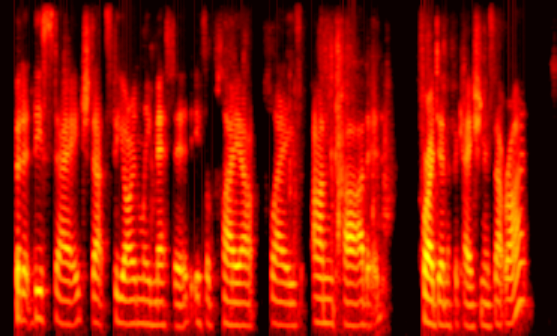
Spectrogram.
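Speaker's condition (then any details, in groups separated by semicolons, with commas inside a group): No condition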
